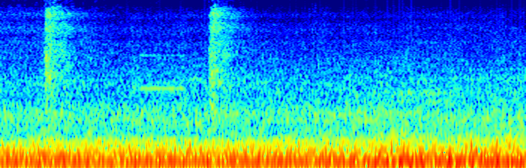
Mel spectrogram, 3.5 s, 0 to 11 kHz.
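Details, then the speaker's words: Used truck with 9-speed transmission and engine brake, inspected before purchase: low steady idle with short sharp air hisses when the brake is applied from leaking brake chambers; coolant leak also seen, suspected water pump. "Brake chambers are leaking."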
